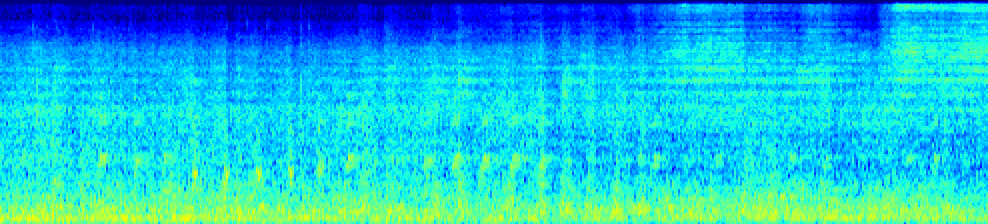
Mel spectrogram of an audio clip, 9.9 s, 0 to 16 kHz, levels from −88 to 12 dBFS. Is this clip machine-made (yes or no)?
no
